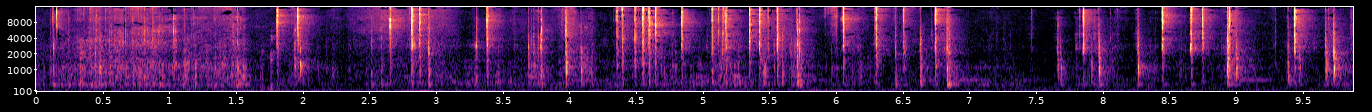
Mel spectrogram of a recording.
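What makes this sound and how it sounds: Fingertips press and tap the round plastic keycaps of a retro typewriter-style computer keyboard held diagonally. A run of sharp, bright clacks comes at an uneven pace, starting in a dense flurry and then spreading into separate taps. Each tap dies away almost at once over a faint steady low hum.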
